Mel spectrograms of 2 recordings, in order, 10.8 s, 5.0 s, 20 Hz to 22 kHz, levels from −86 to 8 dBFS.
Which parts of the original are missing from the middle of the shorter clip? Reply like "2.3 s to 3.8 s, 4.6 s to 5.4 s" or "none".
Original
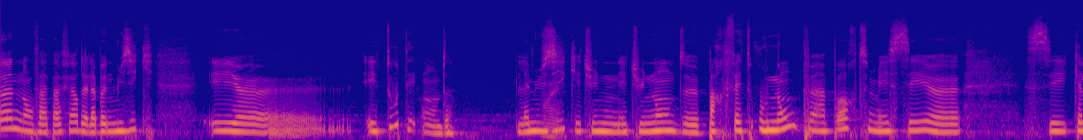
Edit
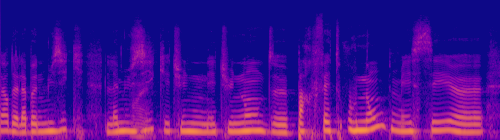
1.7 s to 5.1 s, 8.0 s to 8.7 s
